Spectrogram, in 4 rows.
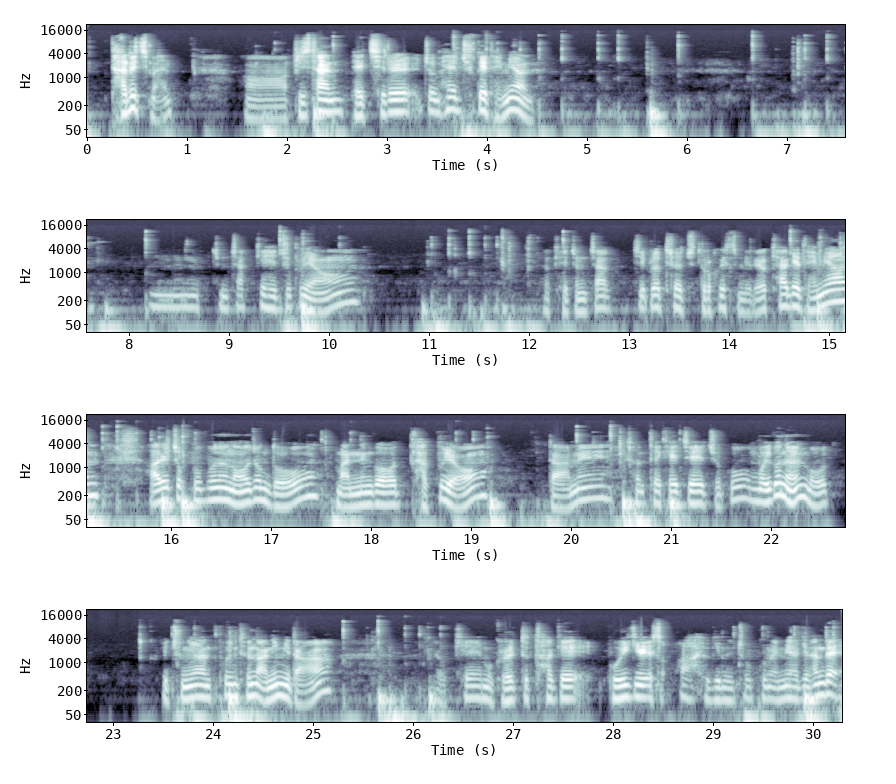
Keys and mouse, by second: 1.8 alt+middle click, 2.5 click, 3.9 alt+right click, 4.5 alt+middle click, 5.1 alt+right click, 5.5 alt+right click, 6.1 click, 6.9 r, 7.2 alt+right click, 8.2 click, 9.6 w, 10.2 middle click, 11.3 alt+right click, 11.6 alt+middle click, 11.8 r, 12.3 click, 14.7 w, 15.3 alt+right click, 15.6 alt+middle click, 16.2 alt+middle click, 16.2 w, 16.3 middle click, 17.8 alt+middle click, 18.7 alt+middle click, 18.9 alt+middle click, 20.1 ctrl+click, 20.8 alt+middle click, 24.1 alt+middle click, 25.4 ctrl+click, 25.9 alt+middle click, 26.2 middle click, 29.5 alt+middle click.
